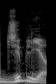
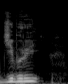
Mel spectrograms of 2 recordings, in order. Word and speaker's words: Ghibli: Ähm, das Studio wird übrigens tatsächlich Studio Ghibli ausgesprochen, bevor wir jetzt erboste Zuschriften bekommen. Könnt ihr mal nachlesen, warum heißt auch im Japanischen irgendwie Ghibli. Die meisten würden ja sagen, es müsste Ghibli ausgesprochen werden, weil das ein italienisches Wort ist. Das ist auch korrekt. Aber die Japaner bestehen darauf, dass ihr Studio halt so ausgesprochen wird.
